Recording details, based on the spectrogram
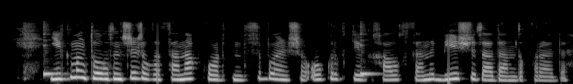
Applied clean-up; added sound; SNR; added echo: neural mask model RNNoise.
